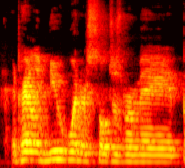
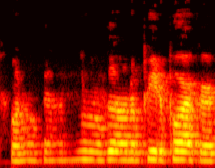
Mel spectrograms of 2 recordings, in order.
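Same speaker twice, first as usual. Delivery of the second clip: mumbling, stumbling ramble, tripping over the start; 4 semitones higher than usual. Retelling a movie scene, imitating the character mumbling: mumbling like Peter Parker.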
